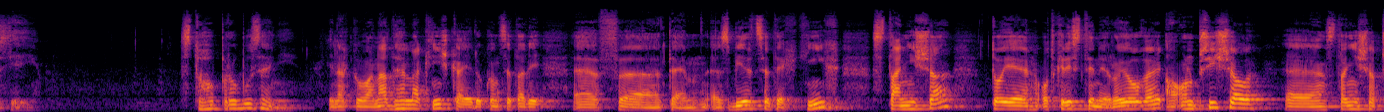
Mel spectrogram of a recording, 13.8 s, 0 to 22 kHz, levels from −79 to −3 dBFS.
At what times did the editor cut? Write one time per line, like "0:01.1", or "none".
0:03.1
0:11.6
